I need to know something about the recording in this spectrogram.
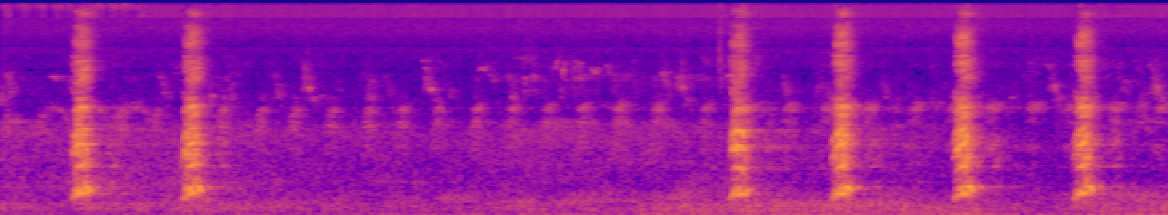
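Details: A dog barking in alarm while on guard: six sharp, loud barks, two close together near the start and four more spaced about a second apart after a pause, over a steady low background hum.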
